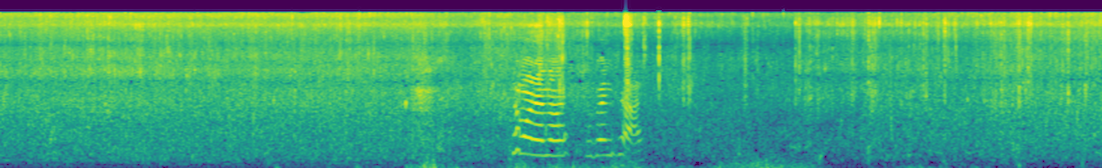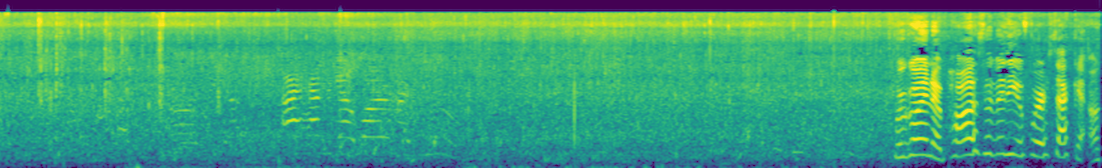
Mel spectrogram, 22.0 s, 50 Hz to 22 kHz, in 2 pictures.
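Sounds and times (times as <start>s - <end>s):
stream running over pebbles: 0.0s - 22.0s.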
